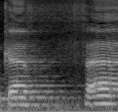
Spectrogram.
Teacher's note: فا مشدد کے بعد الف ہے لہٰذا فا کو ایک الف کے مقدار کھینچیں گے ، را کو موٹا کر کے بھی پڑھیں گے اور را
